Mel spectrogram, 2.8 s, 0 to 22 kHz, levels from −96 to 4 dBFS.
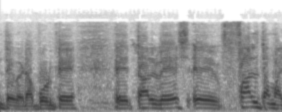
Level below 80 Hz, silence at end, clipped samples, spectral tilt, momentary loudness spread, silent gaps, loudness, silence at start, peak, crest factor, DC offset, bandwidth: -52 dBFS; 0 s; under 0.1%; -3.5 dB/octave; 3 LU; none; -19 LUFS; 0 s; -6 dBFS; 14 dB; under 0.1%; 13 kHz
